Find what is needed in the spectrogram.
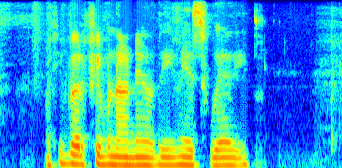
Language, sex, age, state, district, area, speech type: Dogri, female, 60+, Jammu and Kashmir, Samba, rural, spontaneous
